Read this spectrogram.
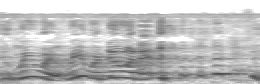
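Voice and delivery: high, loud, laughing mock confession; laughing through a high, loud admission; blurted class confession. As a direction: crack up while imitating the kids owning up. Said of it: "everybody just said".

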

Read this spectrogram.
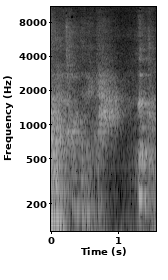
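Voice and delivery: near-whispered thought to himself; hushed aside. Retold or imitated. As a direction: whisper it like a secret resolve. Quoting his own private thought.

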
